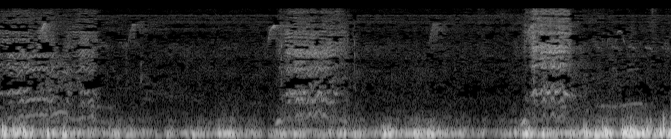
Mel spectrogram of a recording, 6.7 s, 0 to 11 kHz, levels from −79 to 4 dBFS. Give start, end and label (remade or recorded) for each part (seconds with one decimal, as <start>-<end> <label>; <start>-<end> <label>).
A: 0.0-1.6 recorded; 1.6-2.4 remade; 2.4-3.0 recorded; 3.0-3.6 remade; 3.6-4.9 recorded; 4.9-5.7 remade; 5.7-6.7 recorded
